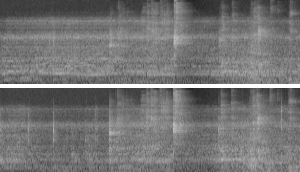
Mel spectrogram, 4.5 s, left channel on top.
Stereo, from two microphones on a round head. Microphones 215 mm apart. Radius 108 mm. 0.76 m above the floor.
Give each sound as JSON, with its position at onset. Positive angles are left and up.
{"t": 1.6, "sound": "keys jangling", "side_deg": -80, "distance_m": 4.5}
